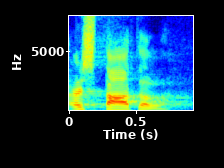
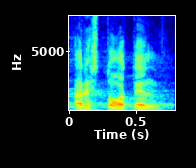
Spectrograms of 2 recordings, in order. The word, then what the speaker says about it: Aristotle: the Greek philosopher Aristotle well my my professor would Uh would pronounce that Aristotle for others aristotel Aristotle would be the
